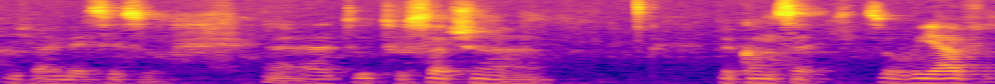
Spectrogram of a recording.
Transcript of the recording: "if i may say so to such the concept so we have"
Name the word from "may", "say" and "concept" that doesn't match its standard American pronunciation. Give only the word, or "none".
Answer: none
